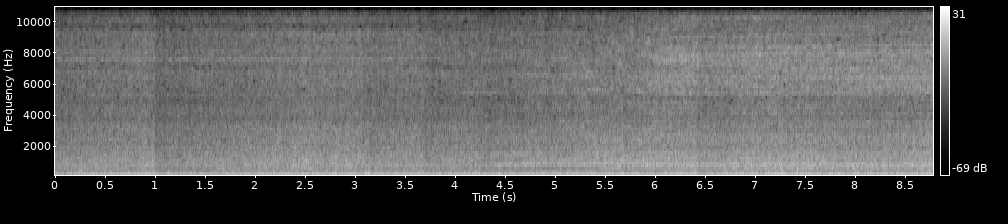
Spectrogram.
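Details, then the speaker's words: 2004 Ford Escape XLT 3.0L with rough idle, idling in park after a new remanufactured MAF, the O2 sensor refitted and the battery disconnected: a light, even tick of about three per second persists; cause not yet found. "Let you hear the ticking if it's still doing it."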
